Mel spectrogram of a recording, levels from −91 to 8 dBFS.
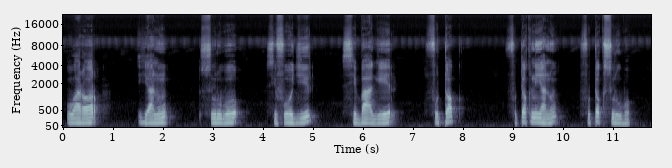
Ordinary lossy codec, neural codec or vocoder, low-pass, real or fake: none; none; none; real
